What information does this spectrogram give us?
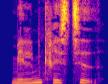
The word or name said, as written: mellemkrigstid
